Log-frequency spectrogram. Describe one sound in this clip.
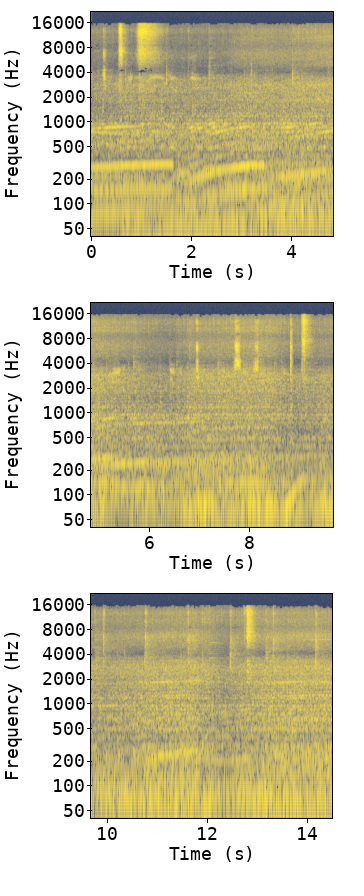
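A truck engine hums steadily and rises and falls in pitch as gears shift.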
